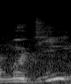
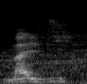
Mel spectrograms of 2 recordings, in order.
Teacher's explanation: on ne va pas prononcer le l dans un très grand nombre de cas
